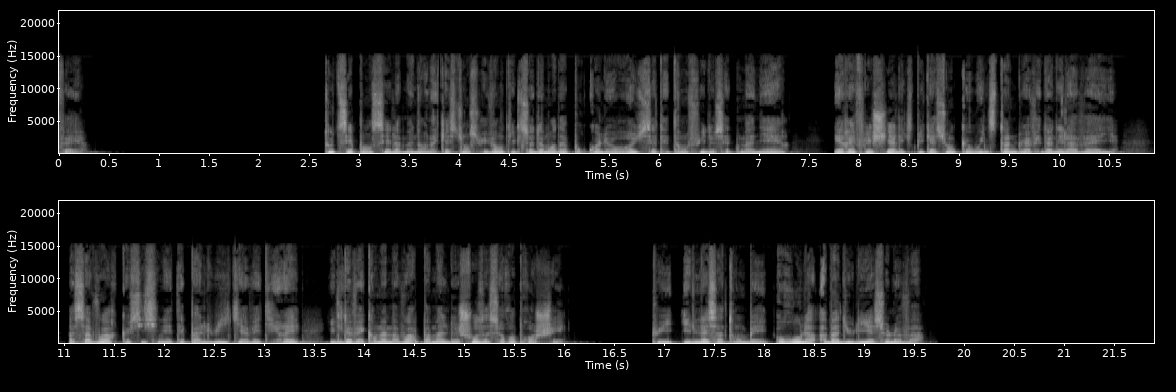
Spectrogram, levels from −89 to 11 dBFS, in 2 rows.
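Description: No technical faults can be heard anywhere in this recording.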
